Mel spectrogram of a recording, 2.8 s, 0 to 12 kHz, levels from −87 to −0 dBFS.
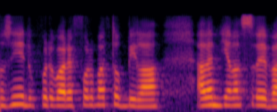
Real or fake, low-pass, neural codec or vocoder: fake; 7.2 kHz; codec, 16 kHz, 0.3 kbps, FocalCodec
